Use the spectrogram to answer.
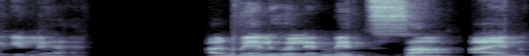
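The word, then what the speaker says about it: médecin: পারে এটা মেডিসিন হ্যাঁ এটা মেডিসিন না ফরাসিতে মেদসা মানে ডক্টর হ্যাঁ এটা হচ্ছে মেল ডক্টর যদি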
